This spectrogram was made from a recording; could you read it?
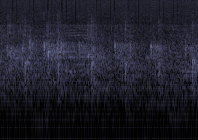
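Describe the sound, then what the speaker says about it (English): Congregation clapping at a church morning devotion, a steady, fairly faint patter of many hands that swells and eases without voices over it. "They are clapping for you already."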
